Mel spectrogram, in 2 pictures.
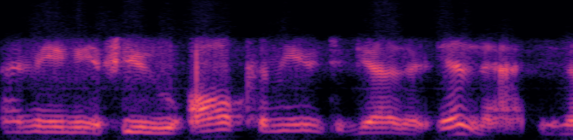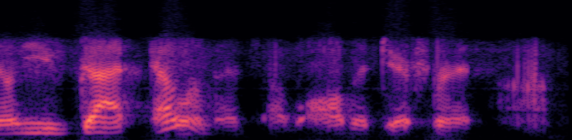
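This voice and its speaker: Man, low voice, narrow phone-like sound, casual interviewed author, informal explanatory talk, frequent asides. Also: lively intonation, normal speed, vocal fry, husky, no echo.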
